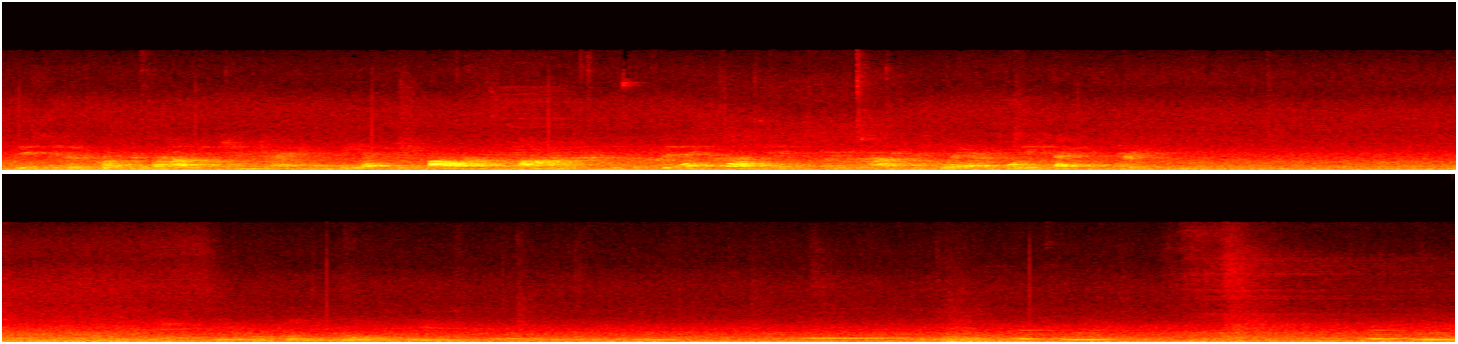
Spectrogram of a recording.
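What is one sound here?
A subway train stands at a platform with its doors open, its equipment humming.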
